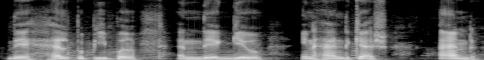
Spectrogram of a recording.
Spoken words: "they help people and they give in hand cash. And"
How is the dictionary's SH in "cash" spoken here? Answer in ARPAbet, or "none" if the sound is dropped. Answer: SH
